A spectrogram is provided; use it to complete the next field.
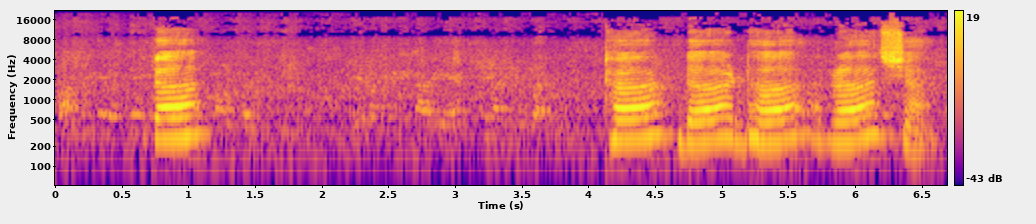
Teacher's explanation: इनको मूर्धन्य व्यंजन बोलते हैं क्योंकि वायु मुख के अंदर की छत के अगले भाग से टकराती हुई निकलती है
